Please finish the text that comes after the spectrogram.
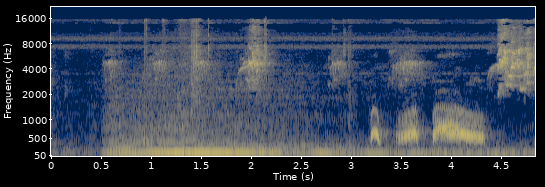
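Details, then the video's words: Spotted dove call meant to draw other doves into singing: a loud low rumble and high chirps fill the first half, then one phrase of two short notes and a longer falling coo, followed by more high chirping. "TEKUKUR TAK KUNJUNG BUNYI PUTAR SUARA TEKUKUR INI"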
